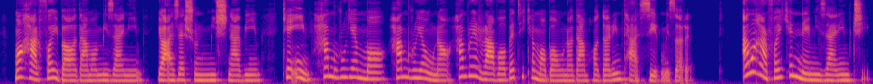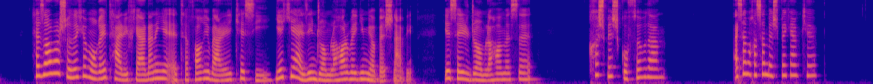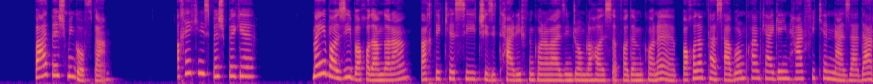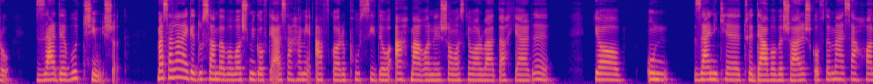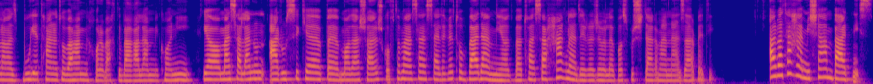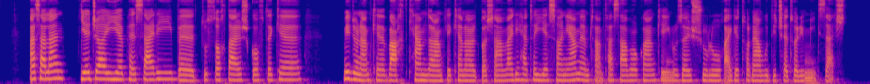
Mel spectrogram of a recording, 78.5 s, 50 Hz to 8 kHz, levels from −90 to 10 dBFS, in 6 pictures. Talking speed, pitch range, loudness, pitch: 165 wpm, 190-240 Hz, -24 LUFS, 205 Hz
